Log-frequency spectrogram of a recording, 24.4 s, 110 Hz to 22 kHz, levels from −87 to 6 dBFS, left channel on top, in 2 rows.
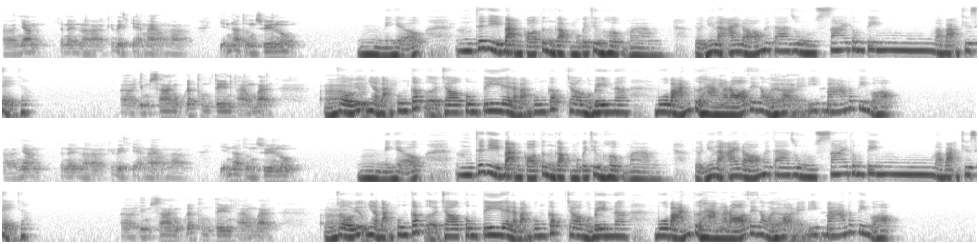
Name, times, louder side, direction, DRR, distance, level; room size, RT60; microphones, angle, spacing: voice 1, 0.0-3.7 13.7-15.9 16.2-16.7 21.1-21.3 21.8-22.1, left 2 dB, 70° left, 2.1 m, -41 dB
voice 2, 4.4-12.5 16.2-23.3, equal, 20° right, 1.4 m, -27 dB
12.5 x 4.9 x 2.6 m
head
